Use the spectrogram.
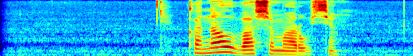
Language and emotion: Russian, neutral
